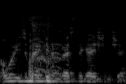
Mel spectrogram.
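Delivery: fast, rushed delivery while laughing. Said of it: "you're like".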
